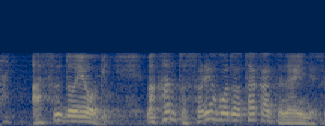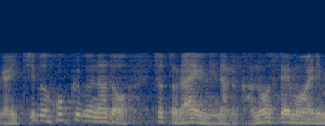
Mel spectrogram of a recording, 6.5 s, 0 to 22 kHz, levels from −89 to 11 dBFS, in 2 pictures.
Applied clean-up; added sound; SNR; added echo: none; none; none; reverberation time 2.6 s.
